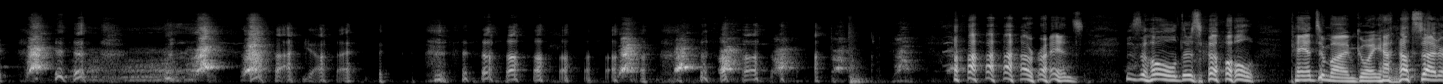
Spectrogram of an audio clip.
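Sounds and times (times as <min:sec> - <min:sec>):
laughter: 0:00.0 - 0:08.4, 0:09.4 - 0:14.4
dog barking: 0:00.2 - 0:00.7, 0:01.9 - 0:02.9, 0:06.1 - 0:09.6
dog growling: 0:00.6 - 0:02.0
speech: 0:10.2 - 0:14.4.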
